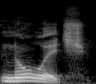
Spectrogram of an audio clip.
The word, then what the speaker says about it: knowledge: jice knowledge знання knowledge Зверніть увагу що при буквосполученні knn в англійській мові буква K зазвичай не читається так що словоge хоч починається з букви K але вимовляється як knowledge Добре давайте далі L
